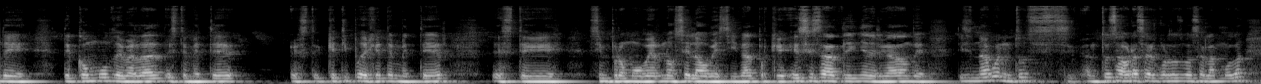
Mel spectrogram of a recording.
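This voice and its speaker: A man's dark, mellow, somewhat breathy voice, fairly high-pitched, with fairly even intonation, a moderate pace, and audible room echo. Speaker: podcast host. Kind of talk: solo monologue commentary. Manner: halting, many fillers and repetitions.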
